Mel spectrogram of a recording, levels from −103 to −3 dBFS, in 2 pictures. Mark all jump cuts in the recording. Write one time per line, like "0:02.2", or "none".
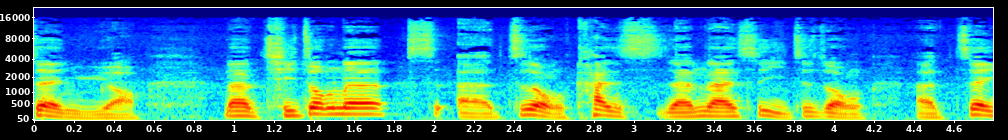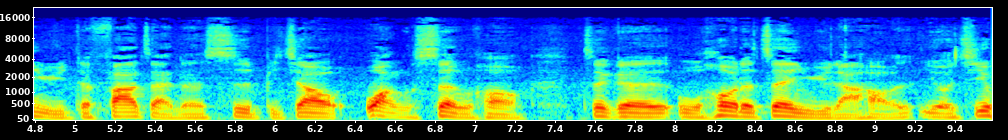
0:01.9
